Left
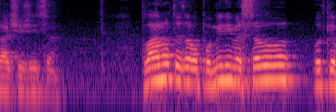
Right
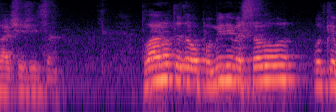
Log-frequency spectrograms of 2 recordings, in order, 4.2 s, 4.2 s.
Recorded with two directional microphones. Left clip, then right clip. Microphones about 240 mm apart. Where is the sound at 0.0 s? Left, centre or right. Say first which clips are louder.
Left 3 dB; left.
